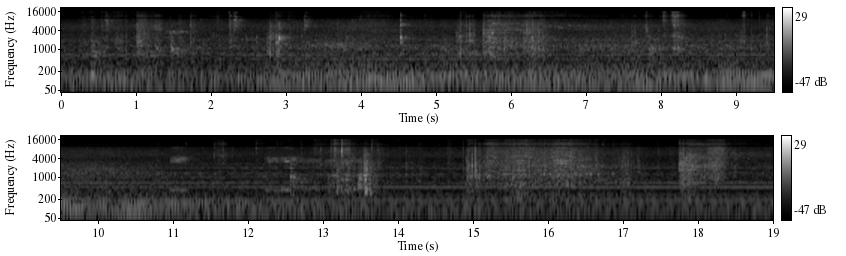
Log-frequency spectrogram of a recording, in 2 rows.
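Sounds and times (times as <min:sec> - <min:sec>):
electric drill drilling into metal: 0:05.3 - 0:06.9, 0:14.9 - 0:18.8.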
